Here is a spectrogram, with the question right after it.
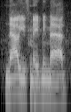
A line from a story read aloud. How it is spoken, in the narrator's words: Twilight said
